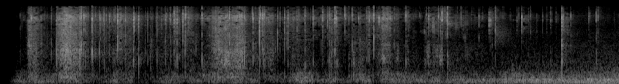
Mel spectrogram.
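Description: Crisp pan-fried lahmacun being folded and torn by hand, the thin crust crackling and crunching in quick, irregular snaps that are busiest in the first half and thin out toward the end; the crackle is the sign of a crisp, well-fried crust.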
